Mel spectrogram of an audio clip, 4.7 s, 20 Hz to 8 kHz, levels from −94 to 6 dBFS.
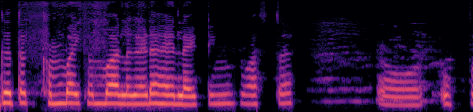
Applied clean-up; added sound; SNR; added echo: none; none; none; none.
